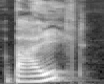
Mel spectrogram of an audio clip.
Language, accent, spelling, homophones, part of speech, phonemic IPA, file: German, Austria, bald, ballt, adverb, /balt/, De-at-bald.ogg
- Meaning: 1. soon (near in time) 2. almost (of a changing value that is predicted to reach said number soon) 3. indicates a rapid alternation of states; now ..., now ...; sometimes ..., sometimes ...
